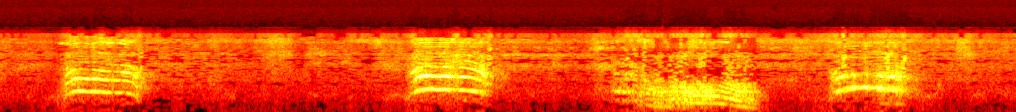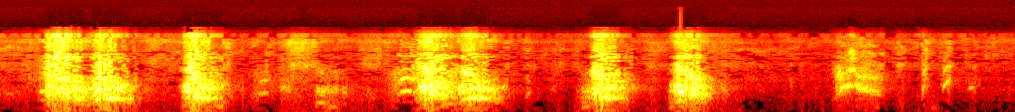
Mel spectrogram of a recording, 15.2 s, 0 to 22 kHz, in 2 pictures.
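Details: A 5-year-old female basset hound battles a stuffed toy puppy on September 23, 2007, giving a few drawn-out, bending whines, then a run of rough, gruff barks.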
